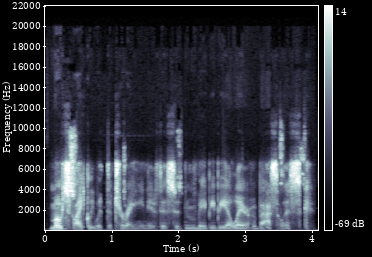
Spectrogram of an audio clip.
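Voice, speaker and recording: A man's voice: on the low side, steady tone, normal speed, pushed and bright, slightly rough, dry recording. A man chatting casually as a player in a tabletop fantasy game.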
